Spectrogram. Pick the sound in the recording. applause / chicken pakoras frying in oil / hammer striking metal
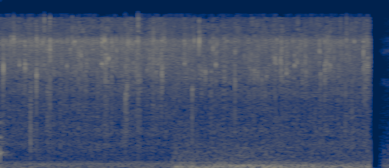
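chicken pakoras frying in oil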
